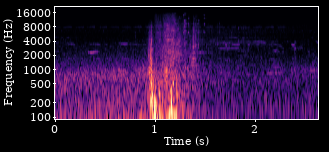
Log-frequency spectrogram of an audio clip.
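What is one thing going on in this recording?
A glass ball smashes and shatters on the ground.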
